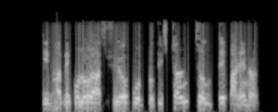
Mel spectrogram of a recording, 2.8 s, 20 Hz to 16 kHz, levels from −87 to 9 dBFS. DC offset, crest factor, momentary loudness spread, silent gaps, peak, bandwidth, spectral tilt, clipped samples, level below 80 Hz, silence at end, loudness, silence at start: under 0.1%; 14 dB; 6 LU; none; 0 dBFS; 8.2 kHz; -4.5 dB/octave; under 0.1%; -40 dBFS; 0.2 s; -14 LUFS; 0.4 s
